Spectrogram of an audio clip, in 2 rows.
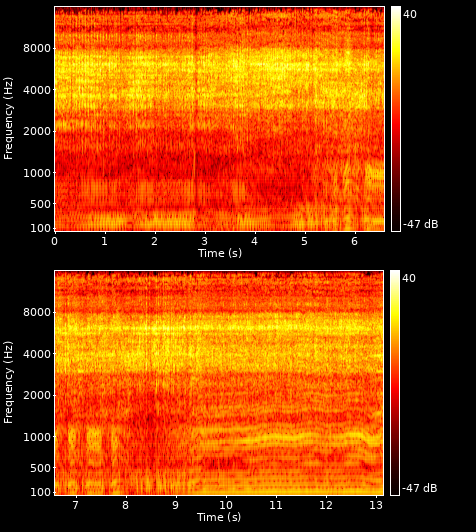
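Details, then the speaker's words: Mid-to-late-1990s Echo with a 21.2 cc engine, stored longest of the group, first start of 2018 on a 76-degree day: buzzy two-stroke hunts and surges unevenly, then holds a high whine; rough running, owner thinks the carburetor needs adjusting. "oh wow it sounds like I need to do some adjustments on the carburetor on this one"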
